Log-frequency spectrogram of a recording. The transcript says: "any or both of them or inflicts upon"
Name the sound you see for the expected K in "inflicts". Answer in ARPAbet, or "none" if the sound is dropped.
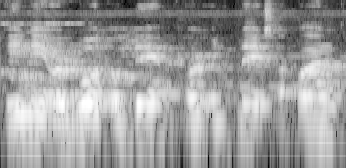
none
